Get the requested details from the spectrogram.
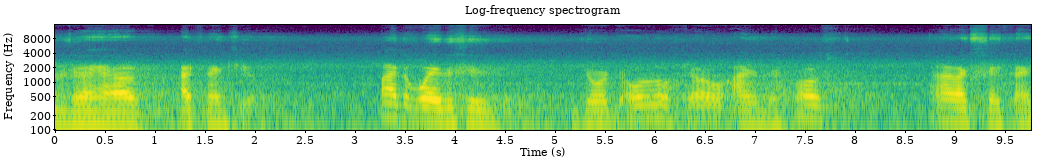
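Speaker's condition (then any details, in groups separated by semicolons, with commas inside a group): Parkinson's; speech impediment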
